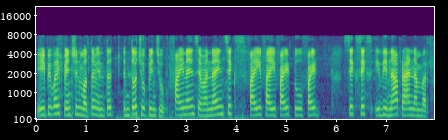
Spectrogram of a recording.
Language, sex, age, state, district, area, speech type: Telugu, female, 18-30, Telangana, Vikarabad, rural, read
